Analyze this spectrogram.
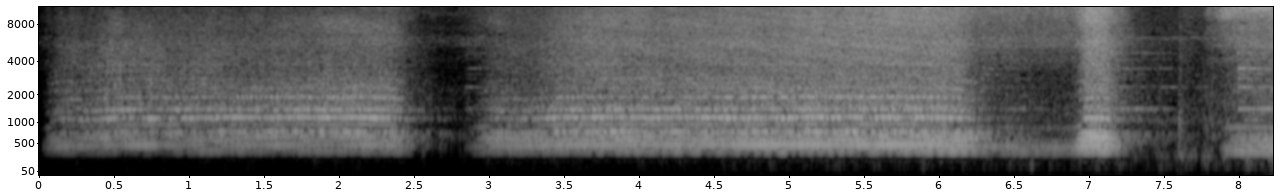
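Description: Train whistle sounding a chord of several notes over a breathy hiss: two long blasts, a short one, and another starting right at the end.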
